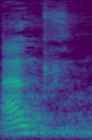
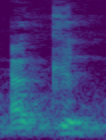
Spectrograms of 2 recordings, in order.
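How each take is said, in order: First: The k is released with soft breathy air. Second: The k is released with an echoing bounce. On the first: The speaker calls it right. "ak mahmus, kaf menjadi mahmus" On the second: The speaker calls it wrong. "jangan ak, itu dah jadi qalqalah"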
